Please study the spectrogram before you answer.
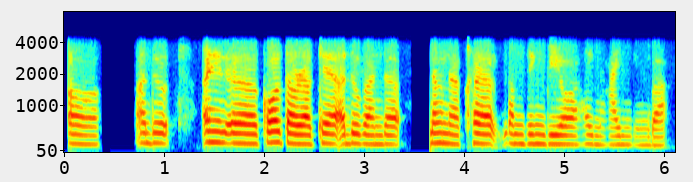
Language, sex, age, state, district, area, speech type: Manipuri, female, 30-45, Manipur, Chandel, rural, conversation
